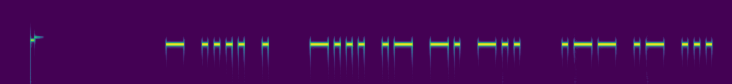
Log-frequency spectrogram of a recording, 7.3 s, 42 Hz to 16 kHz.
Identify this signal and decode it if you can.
Morse code, heard as a keyed tone, about 20 wpm, 700 Hz. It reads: THE BAND WAS
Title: Sentences with 6-Word Phrases - 20wpm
